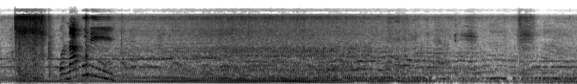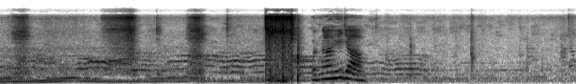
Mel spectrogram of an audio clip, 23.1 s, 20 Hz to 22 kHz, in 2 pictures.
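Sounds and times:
background music steady tones: 0.0s - 23.0s
breath puffs into balloon: 0.2s - 1.1s, 11.7s - 12.2s, 13.6s - 14.4s, 15.2s - 15.7s, 16.8s - 17.6s.

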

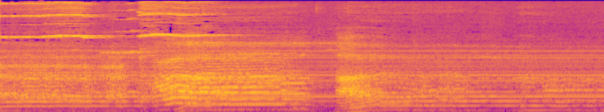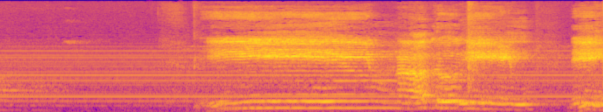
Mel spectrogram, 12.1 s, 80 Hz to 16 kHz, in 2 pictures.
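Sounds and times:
man singing: 0.0s - 6.4s, 8.0s - 12.0s
steady drone: 0.0s - 12.0s.

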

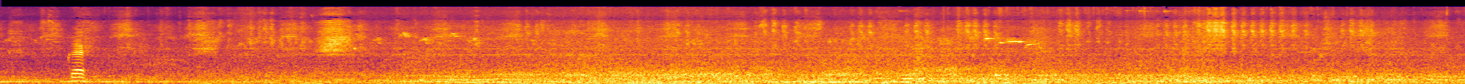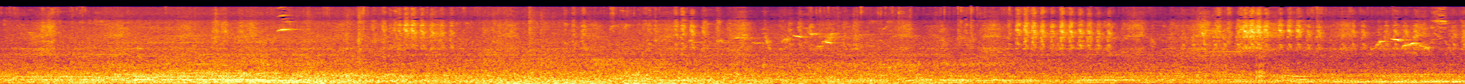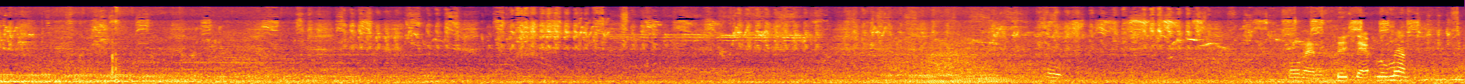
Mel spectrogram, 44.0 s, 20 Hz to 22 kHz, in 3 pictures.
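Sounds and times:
small birds chirping: 0.0s - 43.9s.

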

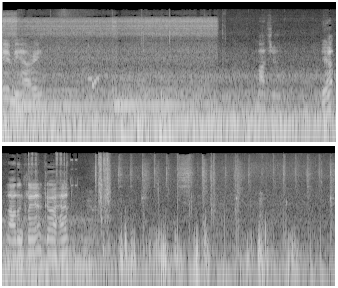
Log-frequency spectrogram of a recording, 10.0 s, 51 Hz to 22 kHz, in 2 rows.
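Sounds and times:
car driving rumble from cabin: 0.0s - 10.0s.

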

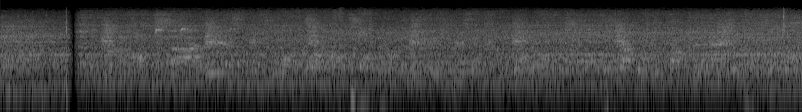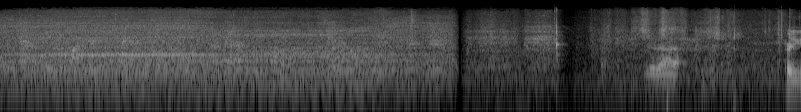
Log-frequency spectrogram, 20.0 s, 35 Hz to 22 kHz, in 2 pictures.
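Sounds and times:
oven fan hum: 0.0s - 16.9s.

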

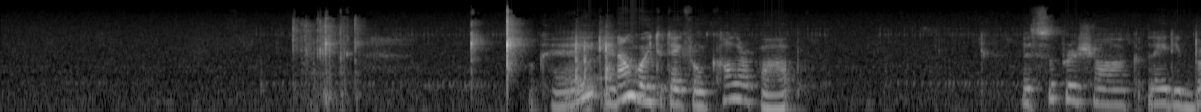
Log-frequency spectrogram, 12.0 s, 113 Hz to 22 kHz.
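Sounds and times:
makeup items clicking: 2.9s - 3.7s.

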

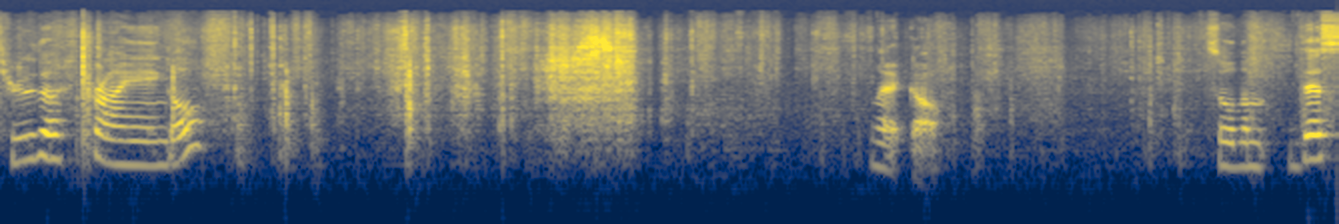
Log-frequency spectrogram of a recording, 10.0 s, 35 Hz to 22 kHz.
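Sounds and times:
paper rustling: 0.1s - 10.0s.

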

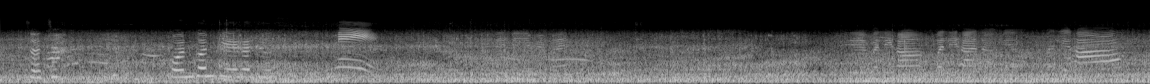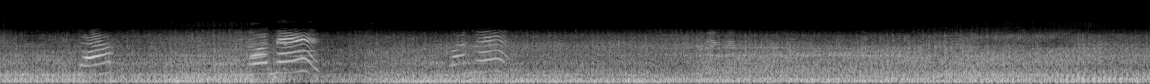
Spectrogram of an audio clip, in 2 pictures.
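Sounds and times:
motorcycle engine running: 0.0s - 23.0s.

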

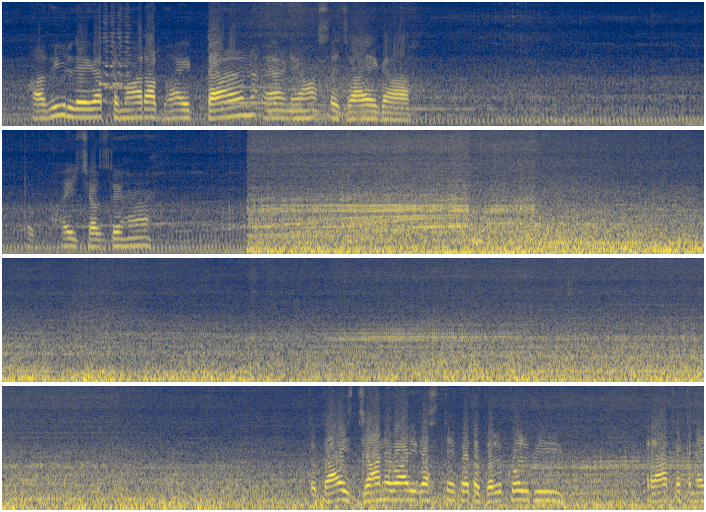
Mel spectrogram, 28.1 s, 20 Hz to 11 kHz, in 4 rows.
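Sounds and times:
motorcycle engine accelerating: 0.0s - 28.0s
wind rushing over microphone: 9.5s - 28.0s.

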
